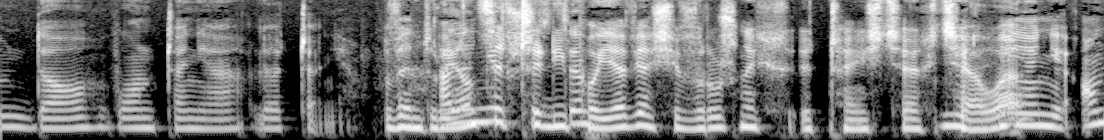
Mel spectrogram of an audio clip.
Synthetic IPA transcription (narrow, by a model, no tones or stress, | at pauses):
md̪ɔvwɔnt͡ʂɛɲalɛt͡ʂɛ̰ɲa̰vɛnt̪ɾujɔnt̪sɨt͡ʂɘlʲipɔjavʲjaɕɛvɾuʐnɘxt͡ʂɛ̃w̃ɕt͡ɕaxt͡ɕawaaɲɛʔɔn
